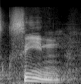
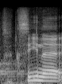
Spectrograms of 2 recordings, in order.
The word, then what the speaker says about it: Xine: Okay, now how do you pronounce it? It's Xeen. Xeen, okay? So nobody will ever say it again, it's Xeen. It's not Xine, it's not Shine, it's Xeen.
